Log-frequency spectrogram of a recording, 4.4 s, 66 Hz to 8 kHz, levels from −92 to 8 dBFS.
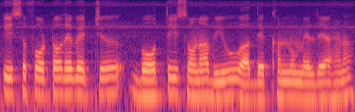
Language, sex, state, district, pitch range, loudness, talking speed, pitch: Punjabi, male, Punjab, Kapurthala, 125-140 Hz, -15 LUFS, 190 wpm, 135 Hz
